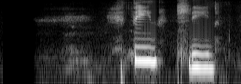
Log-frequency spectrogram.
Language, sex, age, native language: Icelandic, female, 9, Icelandic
